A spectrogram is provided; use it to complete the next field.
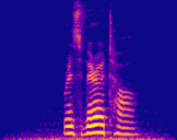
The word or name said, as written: resveratrol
